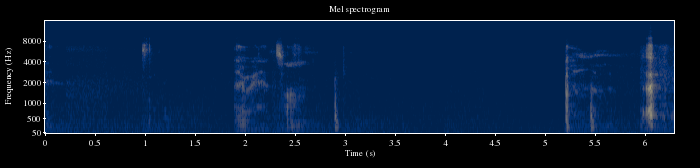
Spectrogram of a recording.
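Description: Near silence, broken by brief quiet muttering about two seconds in and again just before the end, with a few small clicks.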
